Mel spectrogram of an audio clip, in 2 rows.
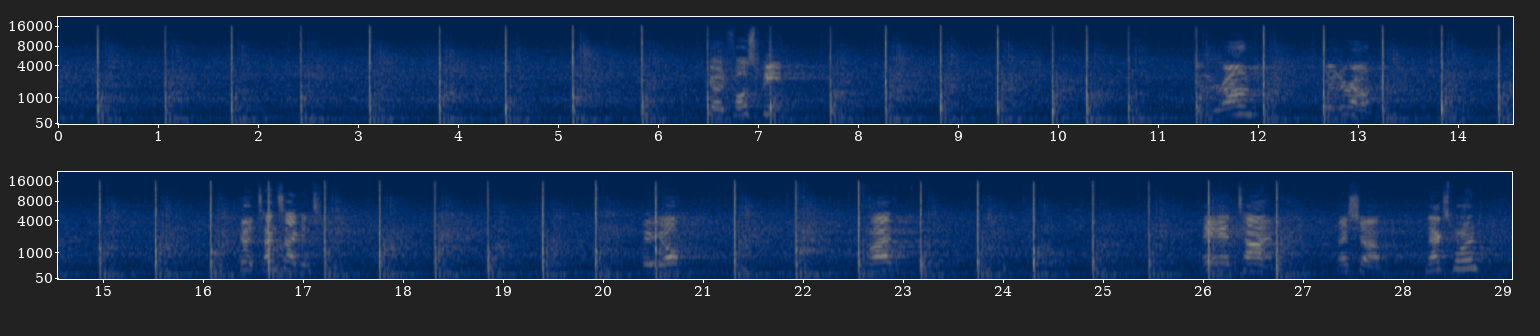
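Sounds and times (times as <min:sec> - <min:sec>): basketball bouncing on court floor: 0:00.0 - 0:27.1.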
